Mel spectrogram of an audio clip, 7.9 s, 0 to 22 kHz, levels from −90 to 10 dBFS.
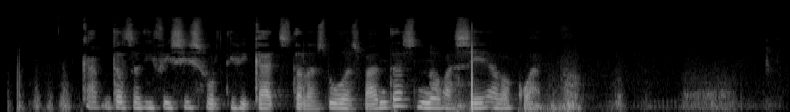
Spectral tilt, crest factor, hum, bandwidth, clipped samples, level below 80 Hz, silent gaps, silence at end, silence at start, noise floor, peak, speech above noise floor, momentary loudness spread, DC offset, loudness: -6.5 dB/octave; 30 dB; none; 11 kHz; under 0.1%; -66 dBFS; none; 0.6 s; 0.15 s; -67 dBFS; -6 dBFS; 33 dB; 21 LU; under 0.1%; -35 LUFS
